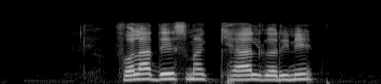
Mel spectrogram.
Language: Nepali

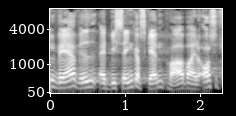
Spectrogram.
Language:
Danish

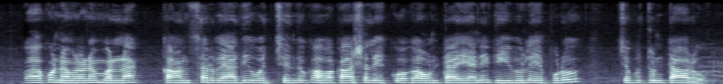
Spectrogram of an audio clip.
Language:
Telugu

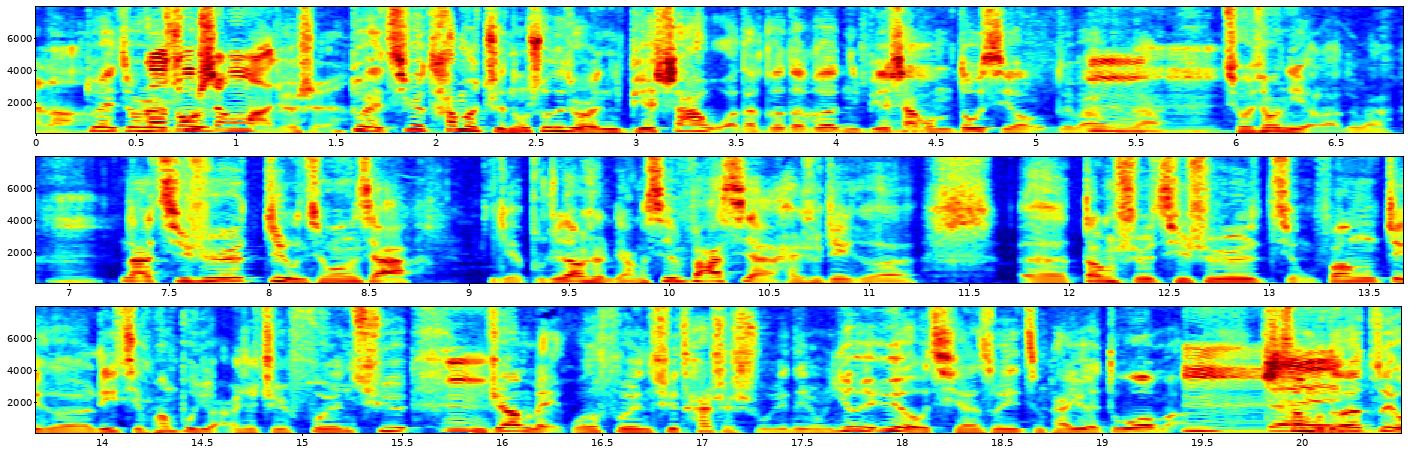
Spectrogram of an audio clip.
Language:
Chinese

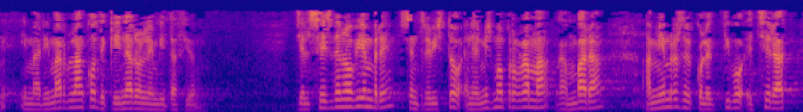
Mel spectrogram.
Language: Spanish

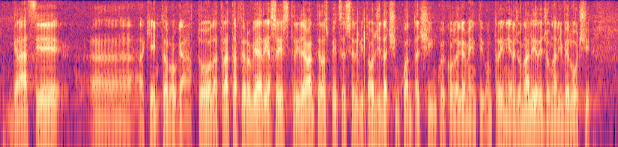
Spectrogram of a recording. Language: Italian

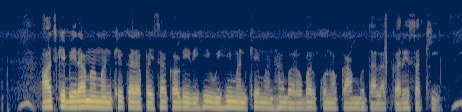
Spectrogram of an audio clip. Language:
Chhattisgarhi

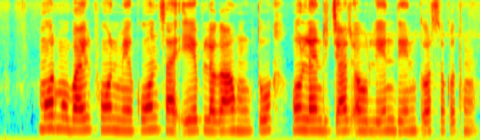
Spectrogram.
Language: Chhattisgarhi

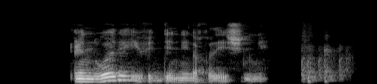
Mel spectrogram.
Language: Kabyle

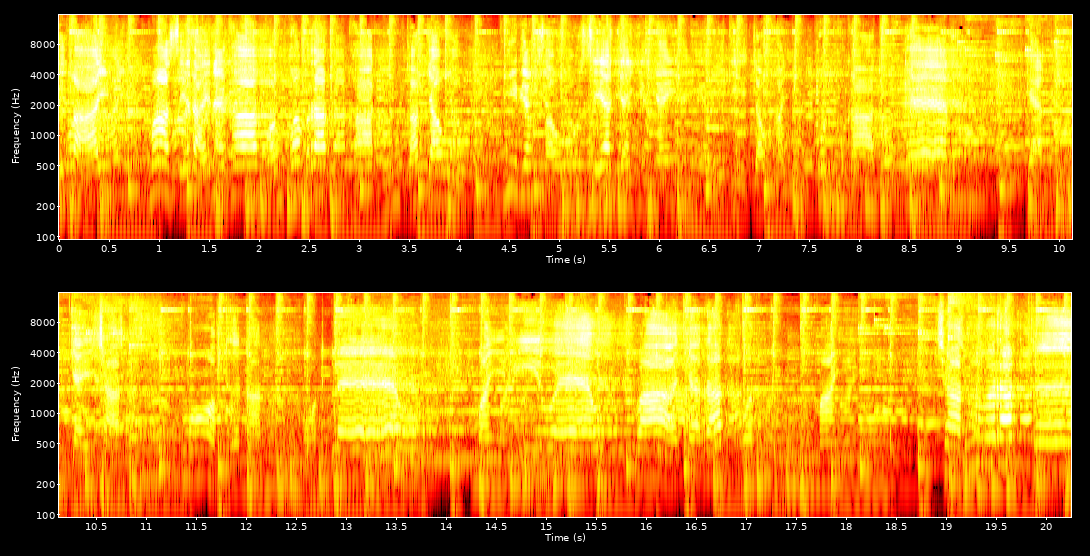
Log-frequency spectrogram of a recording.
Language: Thai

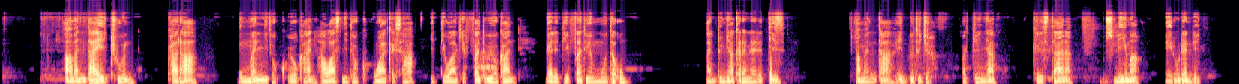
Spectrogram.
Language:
Oromo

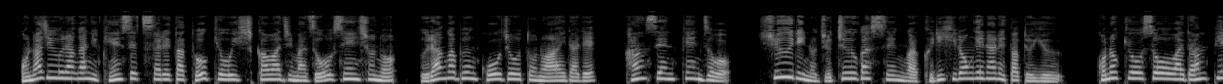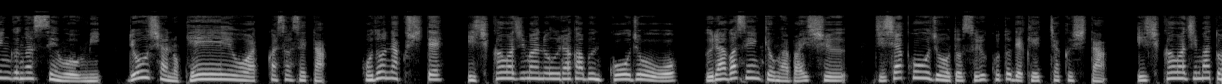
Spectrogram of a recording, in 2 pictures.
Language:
Japanese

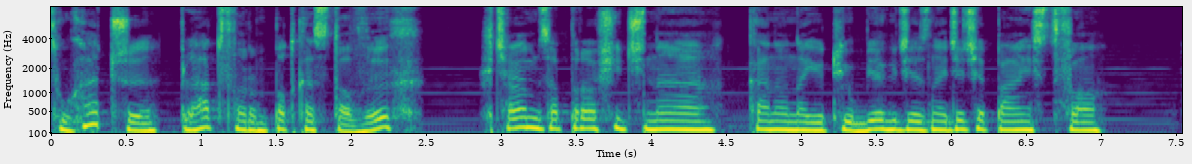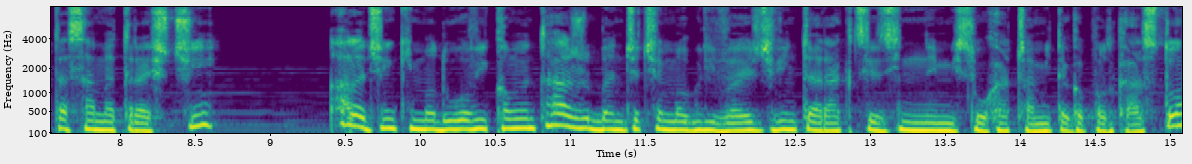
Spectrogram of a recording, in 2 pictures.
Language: Polish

